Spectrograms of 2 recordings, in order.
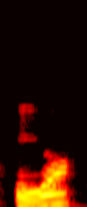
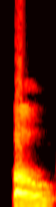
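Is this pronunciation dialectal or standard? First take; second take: standard; dialectal. First: It is said in a standard pronunciation. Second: It is said in a vernacular dialect pronunciation. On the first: "instead of for" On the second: "all say fo"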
